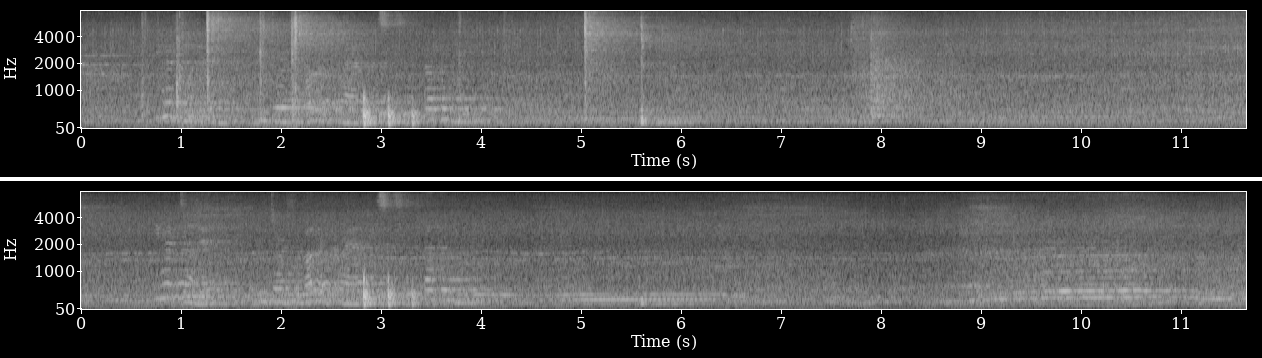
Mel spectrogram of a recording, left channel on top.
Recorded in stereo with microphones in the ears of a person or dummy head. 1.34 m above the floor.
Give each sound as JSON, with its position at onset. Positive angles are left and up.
{"t": 0.7, "sound": "a woman speaking", "side_deg": -55, "distance_m": 7.0}
{"t": 2.8, "sound": "knocking", "side_deg": -10, "distance_m": 0.6}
